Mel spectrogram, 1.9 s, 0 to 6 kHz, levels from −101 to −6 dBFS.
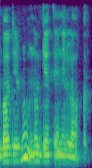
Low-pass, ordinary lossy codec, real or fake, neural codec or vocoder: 5.4 kHz; none; real; none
